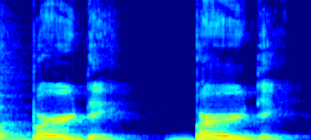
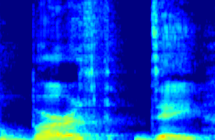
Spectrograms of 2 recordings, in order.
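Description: First: "birthday" with the TH dropped, said like "birday"; common mistake. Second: "birthday" with a clear TH before "day"; correct birthday. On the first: Retold or imitated. Teacher mimics what many students say. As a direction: imitate a learner skipping the TH. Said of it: "O que muita gente faz é assim". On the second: Shown as a demonstration. Teacher models the correct pronunciation. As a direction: keep the TH in "birthday". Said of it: "aí você faz o som".

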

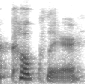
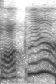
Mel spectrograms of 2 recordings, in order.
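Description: First: Cochlear said as COKE-lee-er; long o, as in coke, in cochlear; long-o pronunciation. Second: Cochlear said as COCK-lee-er; short-o pronunciation. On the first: Cohost offering the other version she heard, cochlear with a long o. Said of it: "I heard it as cochlear". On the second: Cohost checking the word with the guest, cochlear with a short o. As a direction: open short o in the first syllable of cochlear. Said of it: "Is it cochlear or cochlear?". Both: Shown as a demonstration.

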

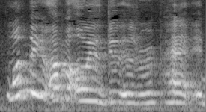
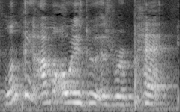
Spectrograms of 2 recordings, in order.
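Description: First: Laughing, a little louder. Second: Said in the usual way. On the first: Real, not acted. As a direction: crack up while repeating it. Says it, then repeats laughing.

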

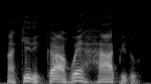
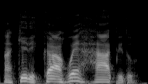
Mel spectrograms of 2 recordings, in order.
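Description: Both takes have the same delivery.

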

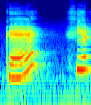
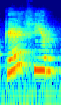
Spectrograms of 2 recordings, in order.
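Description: First: "Кефір" split as Ке, pause, фір; reading by syllables. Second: Said in the usual way. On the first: Shown as a demonstration. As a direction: read "Кефір" slowly in two separate syllables. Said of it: "Прочитаємо". («Кефір» по складах: Ке-фір) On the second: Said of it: "Звуковий аналіз слова".

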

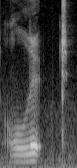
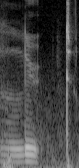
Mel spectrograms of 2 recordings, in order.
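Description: First: Loud, punched Scottish "loot"; Scottish accent. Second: Said in the usual way. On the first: Shown as a demonstration. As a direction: put on a rough-and-ready Scottish accent. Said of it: "say it in a Scottish accent". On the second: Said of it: "If you say it".

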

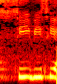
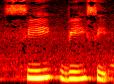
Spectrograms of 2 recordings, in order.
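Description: First: Said in the usual way. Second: "CVC" slow, one letter at a time; "CVC" said slowly, letters set apart for learners; spelled out slowly. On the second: Shown as a demonstration. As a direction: draw out each letter of "CVC". Teacher repeats the letters for students.

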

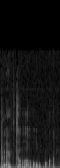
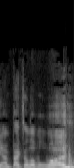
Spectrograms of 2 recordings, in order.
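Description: First: Faint, whispered last words; weak, voiceless collapse; weakly. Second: Loud wail climbing to the end; outraged, rising exclamation; loud dismay. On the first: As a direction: barely get it out, fading. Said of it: "Konata said weakly before falling over". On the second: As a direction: cry out the defeat. First take of Konata's defeat line. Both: A narrator's reading.

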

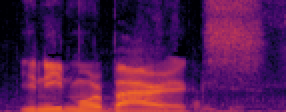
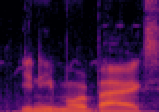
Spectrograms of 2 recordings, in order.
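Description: First: Slow, deliberate advice. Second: Said in the usual way. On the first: Shown as a demonstration. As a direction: spell it out slowly. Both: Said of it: "repeated advice".

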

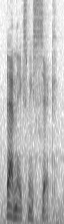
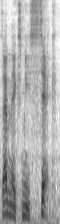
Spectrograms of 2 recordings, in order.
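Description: First: A softer, disgusted mutter; quiet repeat of the disgust. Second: Said in the usual way. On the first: Real, not acted. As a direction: say it under your breath in disgust.

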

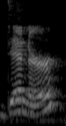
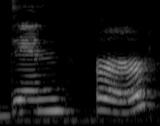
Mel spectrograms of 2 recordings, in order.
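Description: First: Said in the usual way. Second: Din-er split into two parts; Din-er with a break; sounded out. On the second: Shown as a demonstration. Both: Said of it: "Same with this one".

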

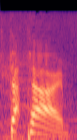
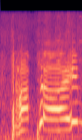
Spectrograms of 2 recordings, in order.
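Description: First: Said in the usual way. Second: "Stop time" higher, rising at the end; questioning command. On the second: Real, not acted. Command fails, tries it questioningly.

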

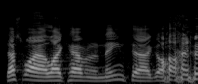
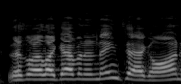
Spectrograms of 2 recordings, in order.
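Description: First: Said in the usual way. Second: Amused repeat of own joke; laughing. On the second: Real, not acted. Preacher laughs at his own name-tag line to the congregation, laughing. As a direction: repeat it through a laugh, a bit louder.

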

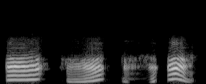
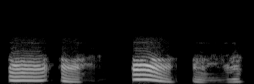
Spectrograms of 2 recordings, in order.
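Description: First: "a, a, a, a" in the four Standard Mandarin tones; four separate a's: level, rising, dipping, falling. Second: "a, a, a, a" in the four Northern Guangxi Mandarin tones; four separate a's, each in its Guangxi Mandarin tone. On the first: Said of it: "The four tones are". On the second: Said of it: "Whereas in Northern Guangxi Mandarin". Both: Shown as a demonstration.

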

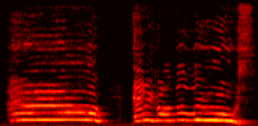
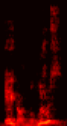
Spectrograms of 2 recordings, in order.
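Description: First: Very high, loud cry for help; panicked shout. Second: Low, curious rising question; perked-up question. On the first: Bear yelling for help as the egg rolls, panicked and loud. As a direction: scream it out like the egg is escaping. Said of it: "shouted Bear". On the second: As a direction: wonder aloud, ears pricked. Hare hears the cry. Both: Acted.

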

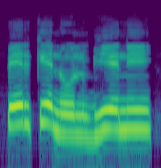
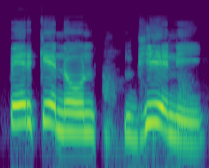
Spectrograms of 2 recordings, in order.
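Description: First: Perché non vieni said slowly, syllable by syllable; slow it down so the class can repeat; careful slow demo for learners; slow teaching pace. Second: Said in the usual way. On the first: Shown as a demonstration. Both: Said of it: "দুই থেকে তিনবার বলার চেষ্টা করব".

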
